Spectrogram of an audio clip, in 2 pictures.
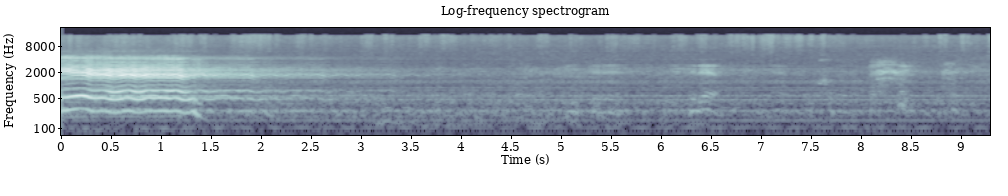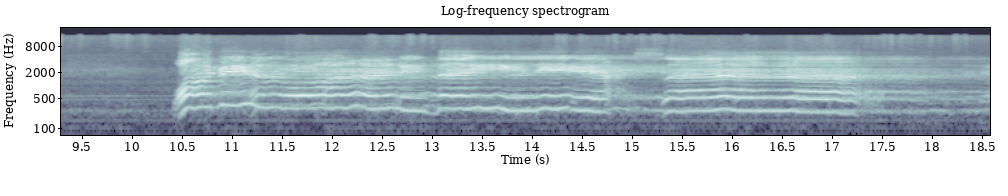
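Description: A man chants in a long, melodic voice, heard through an old recording with echo.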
